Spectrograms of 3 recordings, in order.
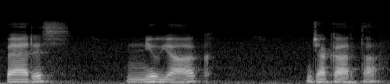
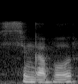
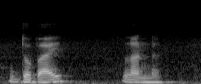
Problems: none marked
